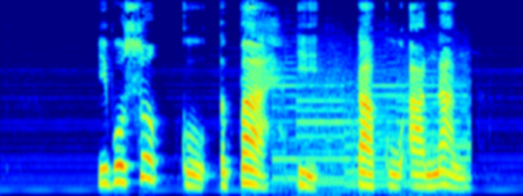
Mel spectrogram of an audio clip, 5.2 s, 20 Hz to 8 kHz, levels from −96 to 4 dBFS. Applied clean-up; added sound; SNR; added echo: none; Guitar; 19 dB; none.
